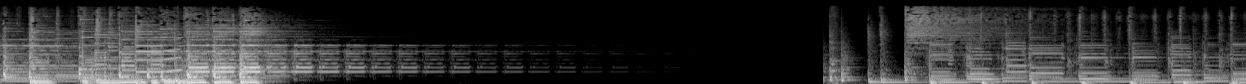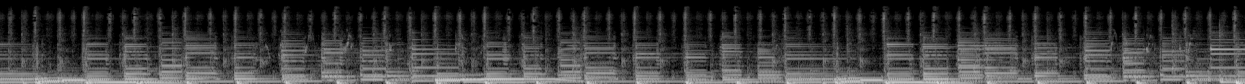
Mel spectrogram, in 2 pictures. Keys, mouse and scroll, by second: 1.4 click, 2.3 click, 3.1-4.7 drag, 5.3-8.3 drag, 8.9 click, 10.1 click, 10.6 click, 11.1 click, 13.0 ctrl+d, 13.9 click, 15.0 ctrl+z, 15.9 ctrl+shift+g, 19.1 click, 19.6 shift+click, 20.6 shift+click, 21.3 click, 22.8 click, 24.1-24.8 ctrl+scroll down 4.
